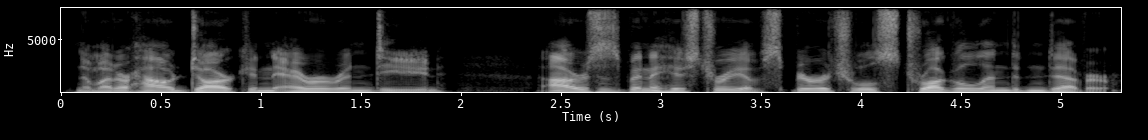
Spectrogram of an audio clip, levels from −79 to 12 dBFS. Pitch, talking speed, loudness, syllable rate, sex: 120 Hz, 205 wpm, -18 LUFS, 5.7 syllables/s, male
